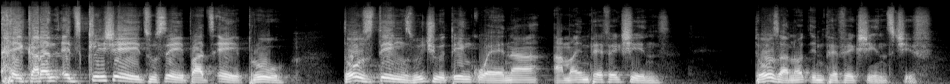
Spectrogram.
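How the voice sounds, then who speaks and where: A man with a fairly low voice speaks fairly slowly. His intonation is lively. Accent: Zulu. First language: Zulu. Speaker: marketer and influencer. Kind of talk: casual chat. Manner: code-switching English and Zulu.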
